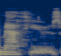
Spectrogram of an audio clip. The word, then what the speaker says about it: Mathues: really on Twitter all with my name at Matthews which is spelled unusually m-a-t-h-u-e-s um at Matthews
